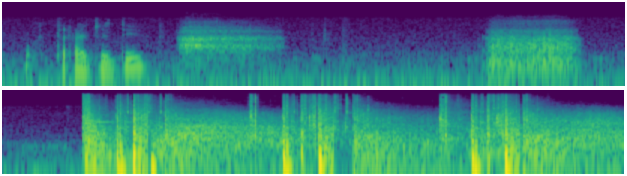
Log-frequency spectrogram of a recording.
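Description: Breath rasps heavily through a gas mask.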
